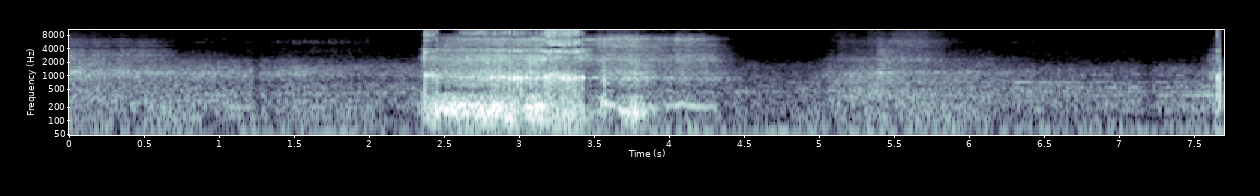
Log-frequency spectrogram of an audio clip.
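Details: Female Staffy dog snoring after a bath: one loud, harsh snorting breath followed by a softer one, over quiet room noise.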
